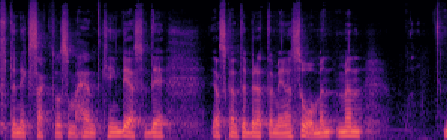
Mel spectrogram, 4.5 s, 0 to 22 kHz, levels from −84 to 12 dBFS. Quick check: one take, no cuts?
yes; 0 cuts

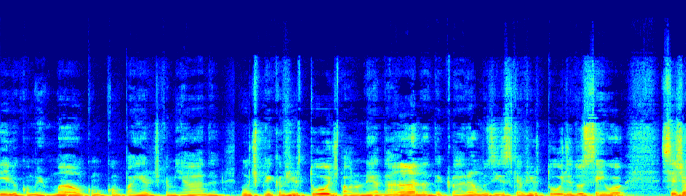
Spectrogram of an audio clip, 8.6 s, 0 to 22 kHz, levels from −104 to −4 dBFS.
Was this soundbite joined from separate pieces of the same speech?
yes; 2 cuts; at 2.9 s, 4.2 s

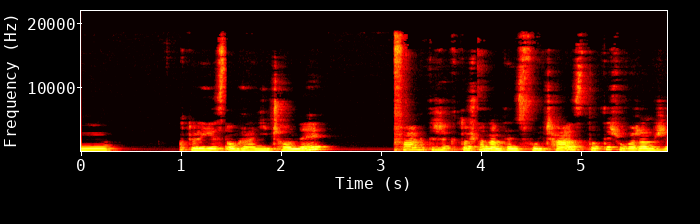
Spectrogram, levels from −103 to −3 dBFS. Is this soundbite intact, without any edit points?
no; 4 cuts; at 1.0 s, 1.4 s, 3.1 s, 4.0 s

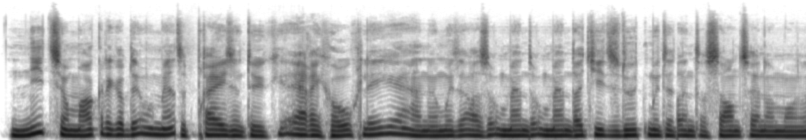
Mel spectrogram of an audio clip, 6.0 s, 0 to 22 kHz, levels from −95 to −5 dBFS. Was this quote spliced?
yes; 3 cuts; at 1.3 s, 4.0 s, 5.1 s

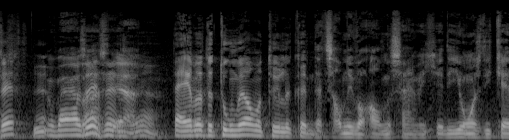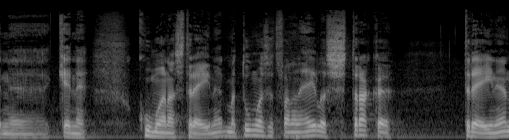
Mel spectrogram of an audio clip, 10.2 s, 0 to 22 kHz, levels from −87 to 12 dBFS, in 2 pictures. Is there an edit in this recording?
yes; 1 cut; at 1.7 s

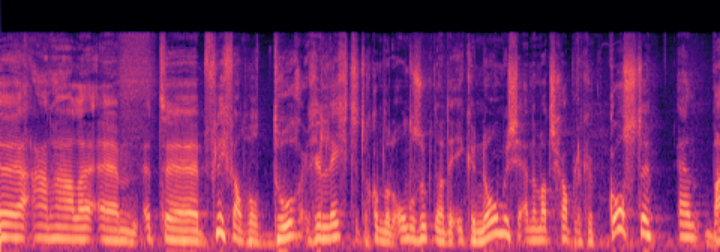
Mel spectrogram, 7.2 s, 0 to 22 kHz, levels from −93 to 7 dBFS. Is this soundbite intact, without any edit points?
yes; 0 cuts

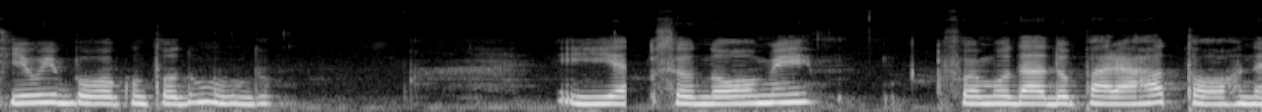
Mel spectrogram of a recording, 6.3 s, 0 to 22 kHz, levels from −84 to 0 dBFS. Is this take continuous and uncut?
no; 2 cuts; at 3.1 s, 4.6 s

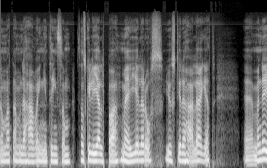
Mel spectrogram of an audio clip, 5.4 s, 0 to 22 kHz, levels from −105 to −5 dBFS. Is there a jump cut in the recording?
yes; 1 cut; at 1.5 s

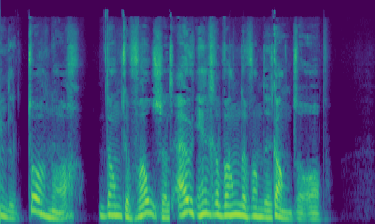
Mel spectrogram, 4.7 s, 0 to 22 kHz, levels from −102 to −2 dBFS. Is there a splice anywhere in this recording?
yes; 4 cuts; at 1.5 s, 2.1 s, 2.4 s, 3.4 s

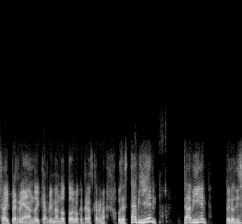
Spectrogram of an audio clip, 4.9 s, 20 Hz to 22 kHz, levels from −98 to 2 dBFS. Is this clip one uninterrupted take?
yes; 0 cuts

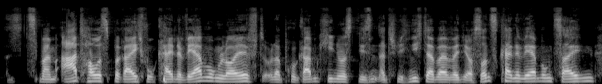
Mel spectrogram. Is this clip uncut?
yes; 0 cuts

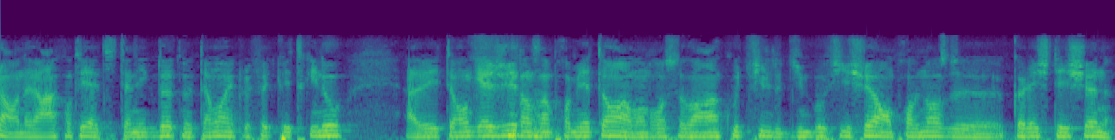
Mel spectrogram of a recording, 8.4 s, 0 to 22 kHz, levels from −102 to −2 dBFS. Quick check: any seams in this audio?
yes; 1 cut; at 2.1 s

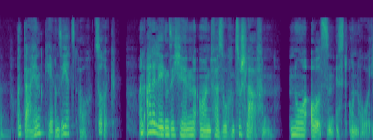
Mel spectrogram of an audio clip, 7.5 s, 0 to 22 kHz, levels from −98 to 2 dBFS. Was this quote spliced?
no; 0 cuts

